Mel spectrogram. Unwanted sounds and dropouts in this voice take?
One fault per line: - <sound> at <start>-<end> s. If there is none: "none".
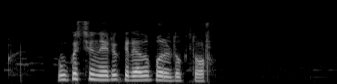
none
